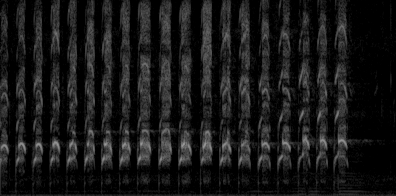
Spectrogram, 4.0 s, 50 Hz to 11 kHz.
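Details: Nest camera recording from Charlo, Montana, 2018, of an osprey at its nest: a rapid run of about sixteen sharp, high chirps, several per second, stopping abruptly, with a constant low hum beneath.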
